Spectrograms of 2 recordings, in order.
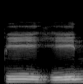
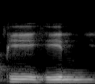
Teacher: itu maka dibacanya ditahan biin Jangan dibaca bihin nah salah ya harus ditahan karena nunnya dobel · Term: Nun tasdid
